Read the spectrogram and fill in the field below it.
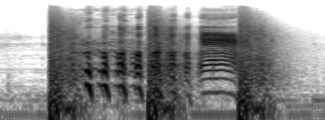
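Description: Three sharp, loud gunshots ring out about a second apart, with short rhythmic bursts of laughter between them, as Rocco fires his gun into a corpse, before the last shot fades into quiet.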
